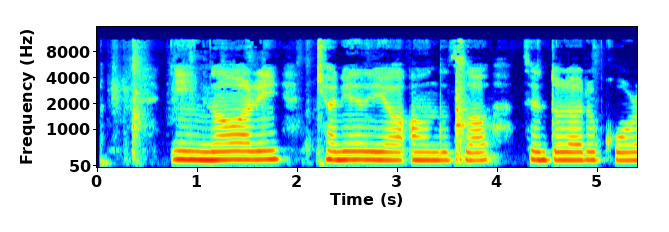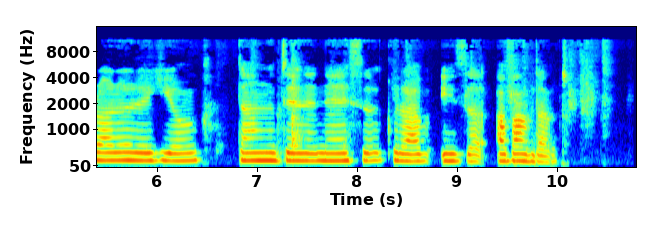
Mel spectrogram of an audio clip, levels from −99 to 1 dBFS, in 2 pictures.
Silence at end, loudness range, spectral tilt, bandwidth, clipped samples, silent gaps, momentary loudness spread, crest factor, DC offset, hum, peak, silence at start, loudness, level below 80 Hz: 0.3 s; 5 LU; -6 dB/octave; 11.5 kHz; under 0.1%; none; 14 LU; 16 dB; under 0.1%; none; -6 dBFS; 0.05 s; -22 LUFS; -66 dBFS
